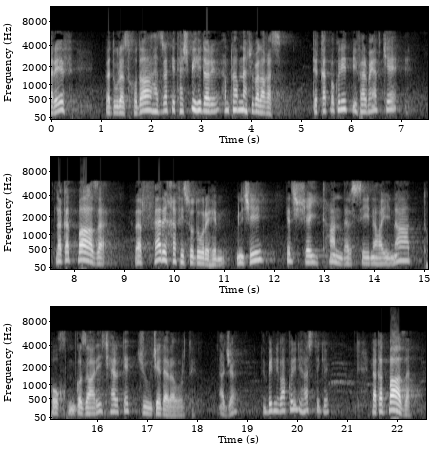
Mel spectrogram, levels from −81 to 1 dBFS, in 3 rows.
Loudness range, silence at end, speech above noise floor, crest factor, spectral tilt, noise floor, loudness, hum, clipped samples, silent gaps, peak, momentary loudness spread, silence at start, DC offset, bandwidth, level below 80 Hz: 7 LU; 0.15 s; 30 dB; 20 dB; -5.5 dB/octave; -48 dBFS; -18 LUFS; none; under 0.1%; none; 0 dBFS; 13 LU; 0 s; under 0.1%; 12 kHz; -58 dBFS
